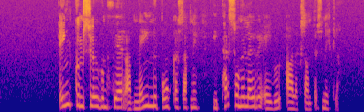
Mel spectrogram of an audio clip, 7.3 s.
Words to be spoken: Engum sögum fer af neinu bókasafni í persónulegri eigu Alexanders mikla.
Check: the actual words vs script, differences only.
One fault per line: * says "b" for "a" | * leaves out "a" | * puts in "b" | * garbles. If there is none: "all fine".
all fine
